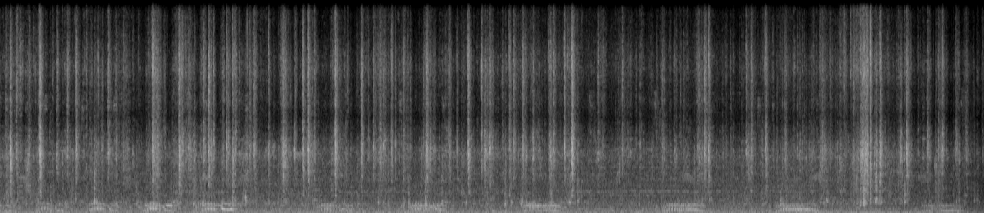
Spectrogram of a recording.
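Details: Pigeons kept on a house rooftop, possibly while feeding, give soft, low, throaty coos in repeated bursts over a steady background of clicks and rustling.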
